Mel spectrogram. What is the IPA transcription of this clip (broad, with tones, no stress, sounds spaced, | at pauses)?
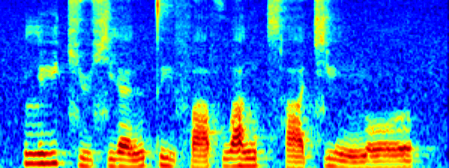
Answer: l i˦ t͡ɕ y˨ ɕ j ɛ˨˦ n t̪ i˥˨ f ä˨˦ f w a˦ n t͡sʰ ä˨˦ t͡ɕ i˥˨ ŋ n̪ o˦ ʊ̯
